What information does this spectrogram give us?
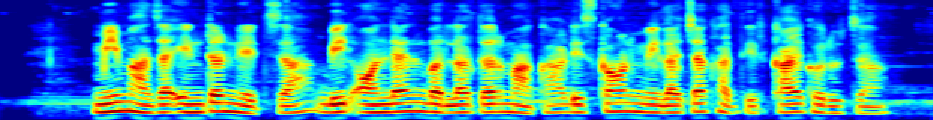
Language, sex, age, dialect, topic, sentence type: Marathi, male, 18-24, Southern Konkan, banking, question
